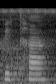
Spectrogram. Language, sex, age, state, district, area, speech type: Assamese, female, 45-60, Assam, Darrang, rural, spontaneous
